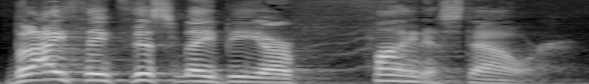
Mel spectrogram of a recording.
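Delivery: loud, high and slow, right in their face; a flight director confronting politicians loudly; forceful confrontation. Retold or imitated. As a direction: stand up to the senators with full force. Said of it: "gets in their face and says".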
